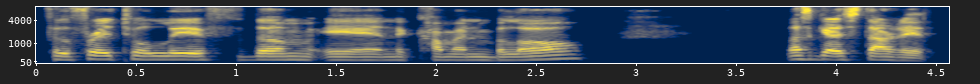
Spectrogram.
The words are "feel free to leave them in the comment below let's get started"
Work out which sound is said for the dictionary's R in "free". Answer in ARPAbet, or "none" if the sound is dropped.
R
